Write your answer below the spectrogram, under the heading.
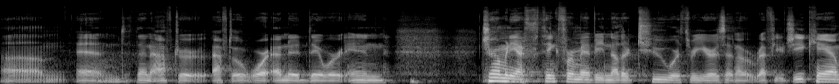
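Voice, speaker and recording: A normal speaking voice from a man with an American accent, fairly low in pitch, with ordinary pitch variation and a moderate pace. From United States. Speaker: stand-up comedian. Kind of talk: podcast interview answer.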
